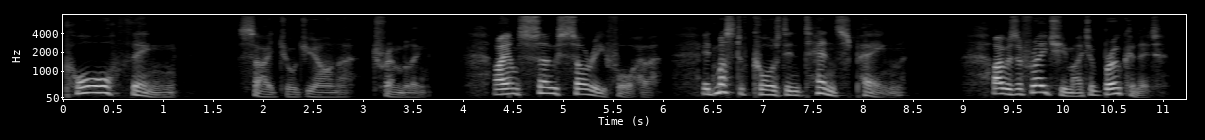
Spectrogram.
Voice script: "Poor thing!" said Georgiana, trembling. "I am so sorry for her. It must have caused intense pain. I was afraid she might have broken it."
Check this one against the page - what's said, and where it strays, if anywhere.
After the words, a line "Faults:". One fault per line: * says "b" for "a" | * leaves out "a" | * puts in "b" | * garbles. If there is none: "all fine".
"Poor thing!" sighed Georgiana, trembling. "I am so sorry for her. It must have caused intense pain. I was afraid she might have broken it."
Faults:
* says "sighed" for "said"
